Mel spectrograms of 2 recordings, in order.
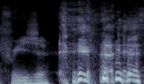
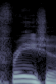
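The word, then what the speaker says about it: Fraser: who is loki australian so it's greek freesia is it greek is it is this is how you say it it's greg frisia if you ever have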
